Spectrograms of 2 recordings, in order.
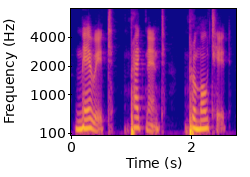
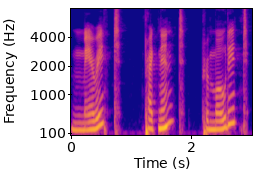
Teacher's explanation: Your intonation goes up in the end. That's the continuing tone.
